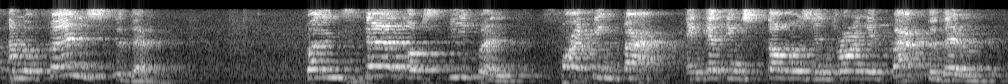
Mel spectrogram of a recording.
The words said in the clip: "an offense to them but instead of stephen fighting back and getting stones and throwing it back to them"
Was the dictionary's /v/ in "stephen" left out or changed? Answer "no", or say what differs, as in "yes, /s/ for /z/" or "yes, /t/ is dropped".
yes, /p/ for /v/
